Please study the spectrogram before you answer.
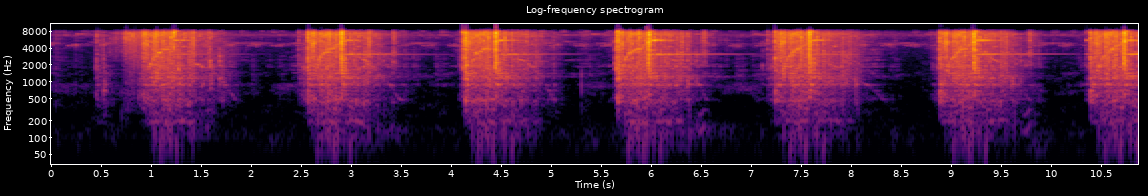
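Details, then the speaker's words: Log splitter, fuel shut off and choke on to clear flooding; pull-cranking bursts sputter without catching; carburetor found flooding with gas in bowl, suspected stuck float or needle not seating. "Okay so this is what's going on here there's a big problem okay right down here right inside the carburetor there is gas build up down here in the bottom so the carburetor itself is flooding out"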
